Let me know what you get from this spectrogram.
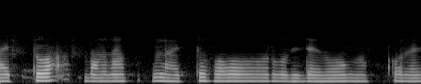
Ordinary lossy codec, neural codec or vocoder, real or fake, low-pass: none; autoencoder, 48 kHz, 32 numbers a frame, DAC-VAE, trained on Japanese speech; fake; 7.2 kHz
